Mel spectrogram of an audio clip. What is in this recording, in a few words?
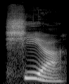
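"сиа" Komi, female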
